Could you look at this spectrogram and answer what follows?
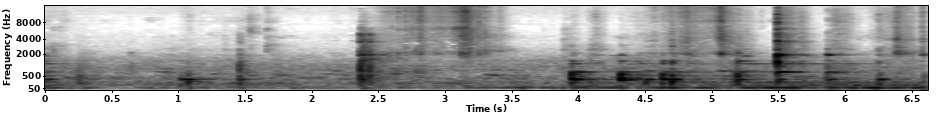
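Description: Soy-braised black beans sliding out of a tilted white enamel pot into a glass container: a few soft knocks, a short rush of beans falling about two and a half seconds in, then a quick run of ringing clinks of enamel and glass from about four seconds in.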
